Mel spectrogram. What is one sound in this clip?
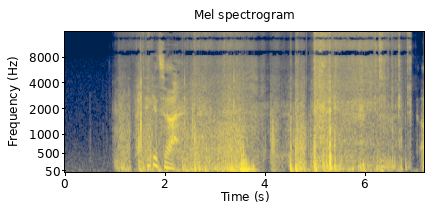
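Skis swish and crunch through deep powder snow.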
